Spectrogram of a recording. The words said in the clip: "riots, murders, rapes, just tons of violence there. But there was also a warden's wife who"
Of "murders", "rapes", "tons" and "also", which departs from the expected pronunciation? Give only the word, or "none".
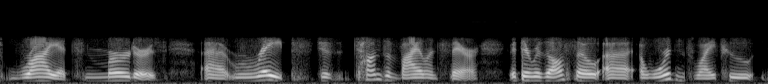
none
